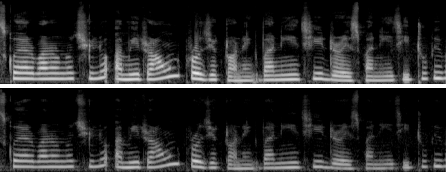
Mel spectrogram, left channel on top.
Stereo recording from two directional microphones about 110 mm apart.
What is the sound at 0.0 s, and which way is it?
Speech, 25° left (ahead or behind).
